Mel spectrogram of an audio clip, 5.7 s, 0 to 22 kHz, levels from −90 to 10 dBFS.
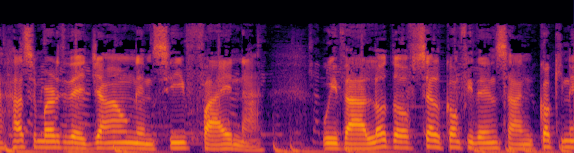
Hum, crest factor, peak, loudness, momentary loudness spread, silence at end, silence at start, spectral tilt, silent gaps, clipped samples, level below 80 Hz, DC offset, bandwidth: none; 16 dB; 0 dBFS; -17 LUFS; 10 LU; 0 s; 0 s; -4 dB/octave; none; under 0.1%; -34 dBFS; under 0.1%; 12 kHz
